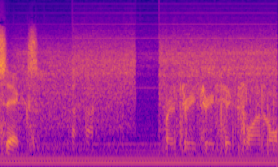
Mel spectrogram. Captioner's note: laughs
